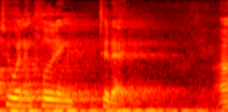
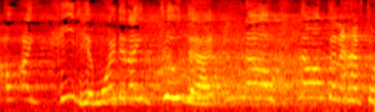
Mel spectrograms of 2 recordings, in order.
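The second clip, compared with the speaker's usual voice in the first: mock self-reproach; 12 semitones higher, 5 dB louder than usual. Mocking his own inner reaction.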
